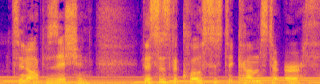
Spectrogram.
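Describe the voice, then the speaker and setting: A man's voice: fairly high pitch, fairly quick, loud music behind the voice, natural voice. An actor playing an earnest male journalist and affectionate husband who narrates a theatrical audio drama. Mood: playful, tender.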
